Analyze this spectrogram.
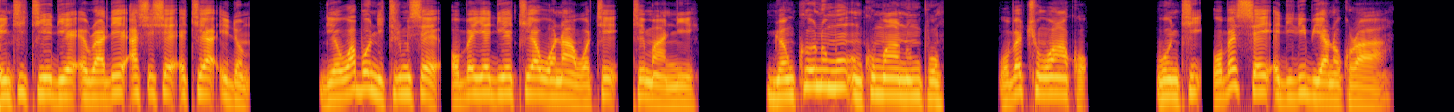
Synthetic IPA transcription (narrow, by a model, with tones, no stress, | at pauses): n̩˨tʰi˨tʰi˨e˨dɪ˨ɛ˨ʔæ˨wu˨ɾa˨dɪ˦ʔa˨ɕɪ˦ɕɛ˦ʔæ˨tʰi˦a˨ʔɪ˦dɔ̃˨m | dɪ˨ɛ˨wɔ˦a˦bɔ˦nĩ˨tʰi˦ĩ˦m˦sɛ˦ɔ˨bɛ˦jɛ˦dɪ˦ɛ˦tʰi˦a˦wɔ̃˦nã˨wɔ˨tʰɪ˦tʰɪ˦mã˨n̩˨nːɪ̃˦e˦˨ | ɲᶣã˨ŋkʰu˦o˦nʊ̃˦mʊ̃˦ŋ̩˨kʰũ˦mãː˦nʊ̃˦m̩˦pʰʊ˦ | wɔ˨bɛ˦t͡ɕᶣɪ̃˦wɔ̃˦na˦kʰɔ̰˨ | wɔ̃˨n̩˨tʰi˦wɔ˨bɛ˦sɛ˦ɪ˦ʔæ˨di˨di˦bi˨a˨nʊ̃˨kʰʊ˨ɾaː˦˨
